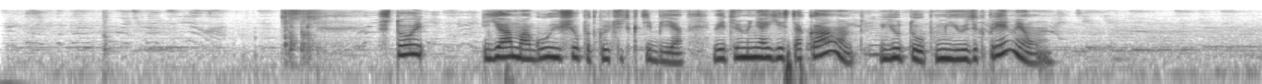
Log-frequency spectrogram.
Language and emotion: Russian, neutral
